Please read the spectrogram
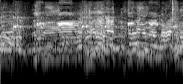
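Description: Many mikoshi bearers' voices calling out together at once, loud and overlapping, as they carry the portable shrine on their shoulders.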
